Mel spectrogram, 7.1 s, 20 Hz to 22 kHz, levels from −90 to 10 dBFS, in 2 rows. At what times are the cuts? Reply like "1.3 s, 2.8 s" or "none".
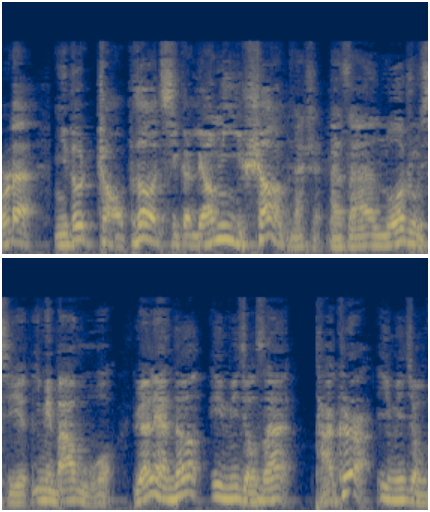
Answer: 2.7 s, 4.6 s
